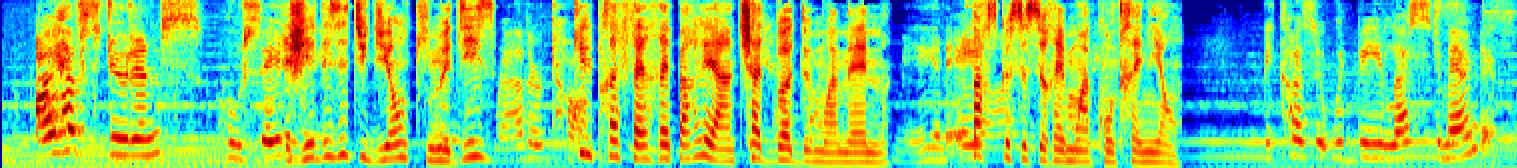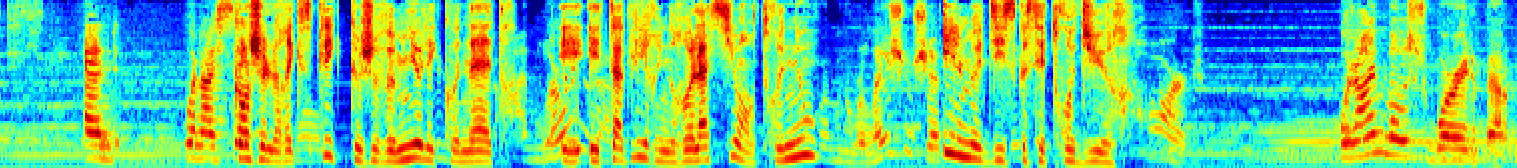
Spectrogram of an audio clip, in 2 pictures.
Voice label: Voice over femme universitaire; film IA; Arte

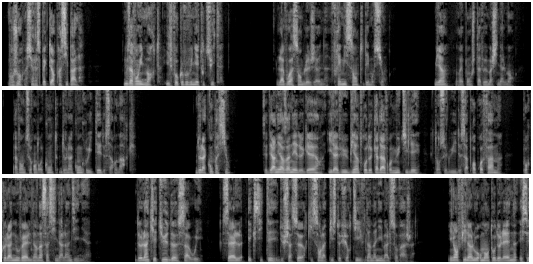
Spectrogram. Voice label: Livre audio; Kay Rademacher; Trilogie Hambourgeoise

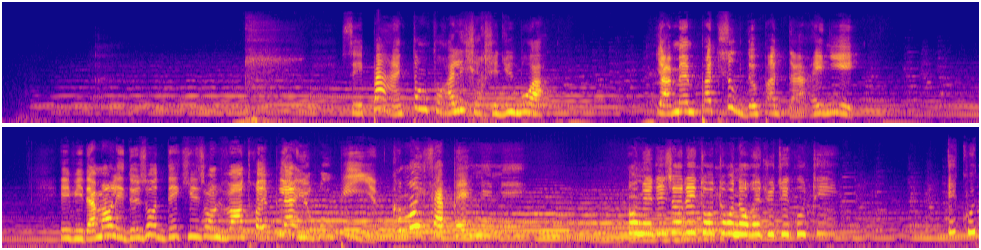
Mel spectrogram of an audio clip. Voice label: medley enfants

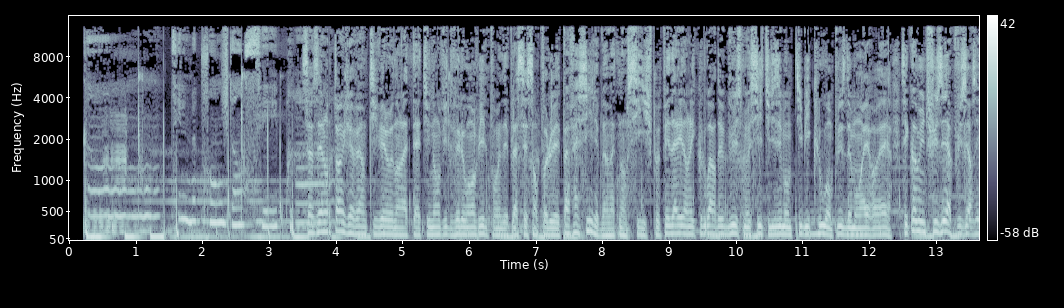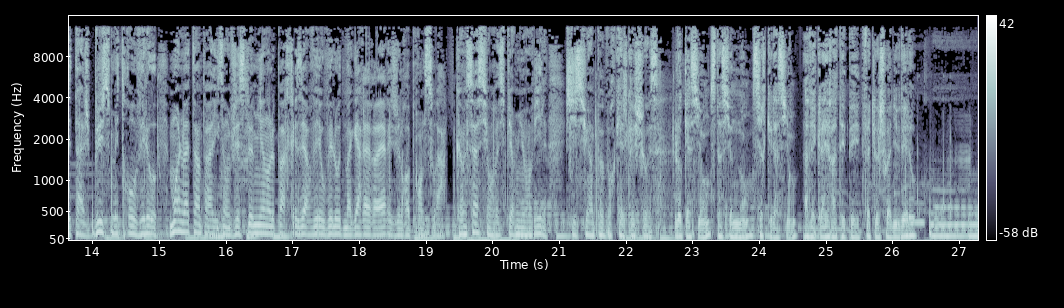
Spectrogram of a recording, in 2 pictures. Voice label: PUB RADIO; RATP

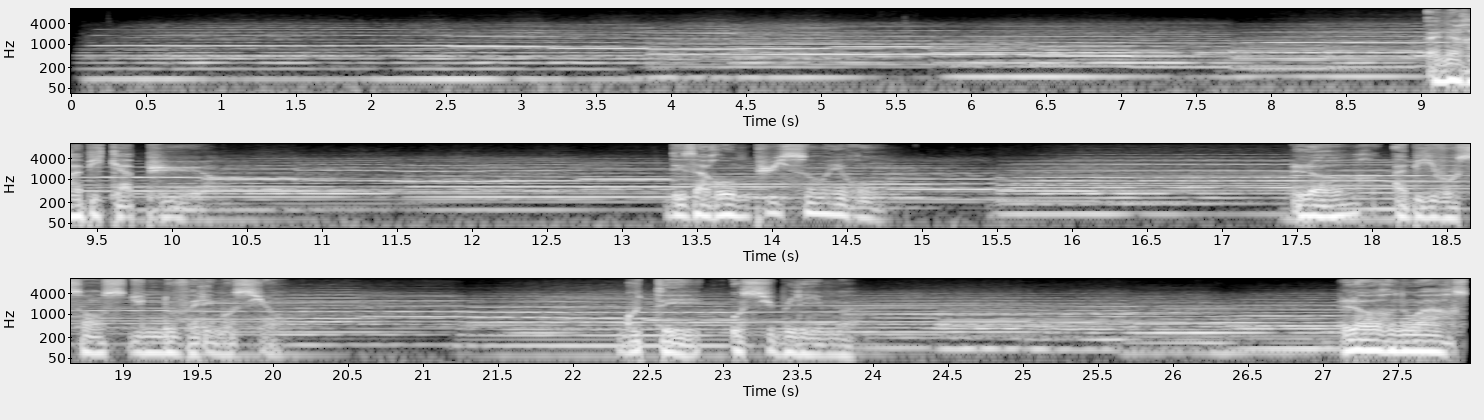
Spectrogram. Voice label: Voix H; carte noire

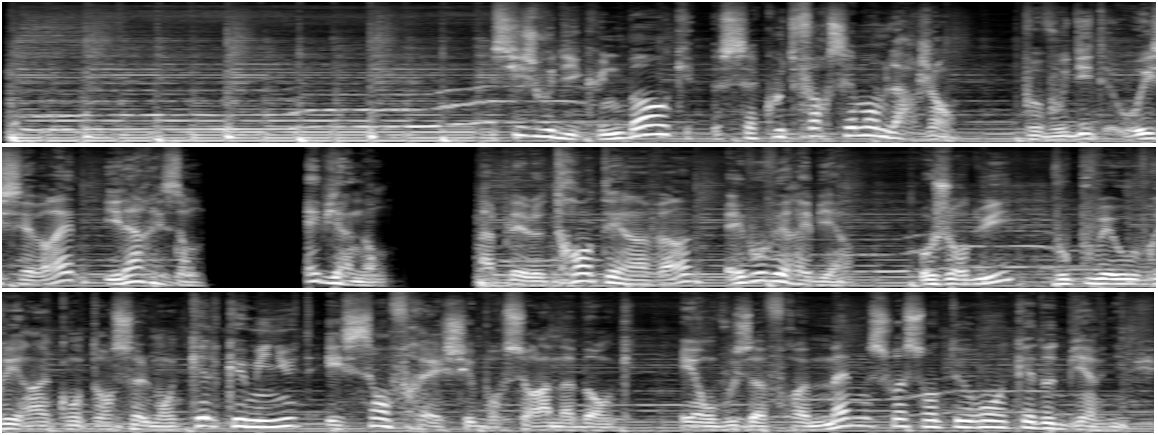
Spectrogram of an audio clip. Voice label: radio; boursorama

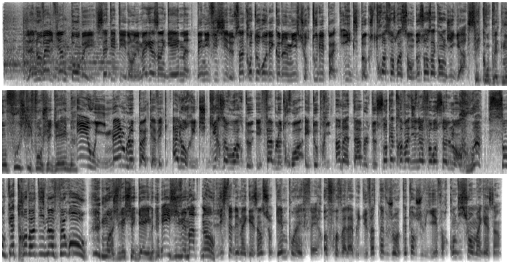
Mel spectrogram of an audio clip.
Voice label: pub radio; XBOX GAME

